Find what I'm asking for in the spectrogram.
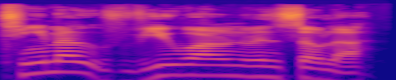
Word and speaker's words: Timo Vuorensola: Timo Vuorensola.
